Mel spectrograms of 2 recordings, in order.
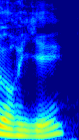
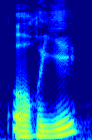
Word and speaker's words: auriez: Vous auriez, EZ at the end, et auriez, and then the liaison, vous auriez.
